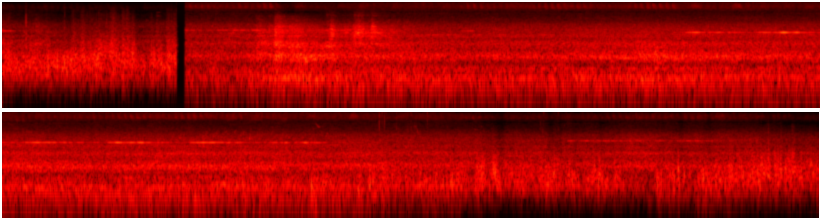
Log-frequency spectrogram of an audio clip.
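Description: Steady, even rumble of distant container-terminal machinery, with a thin high tone sounding for a few seconds in the middle.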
